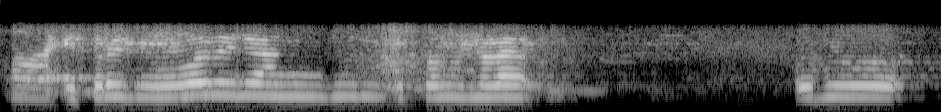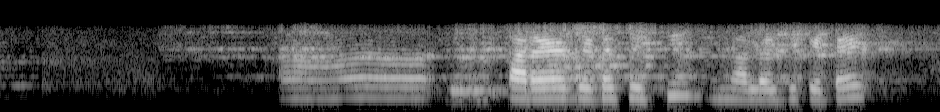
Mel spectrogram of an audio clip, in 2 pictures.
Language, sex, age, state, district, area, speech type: Malayalam, female, 18-30, Kerala, Idukki, rural, conversation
